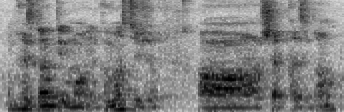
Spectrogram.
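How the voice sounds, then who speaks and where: A man's voice: sits low, steady tone, moderate pace, a little mellow, a little hiss or hum. A man in casual group chat, repeating and teasing with questions. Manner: repetitive, teasing questions, laughs. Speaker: student club member. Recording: echoey room from far off.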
